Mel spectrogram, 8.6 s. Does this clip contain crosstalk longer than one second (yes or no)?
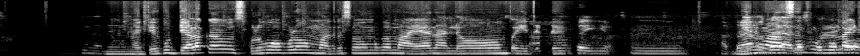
no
